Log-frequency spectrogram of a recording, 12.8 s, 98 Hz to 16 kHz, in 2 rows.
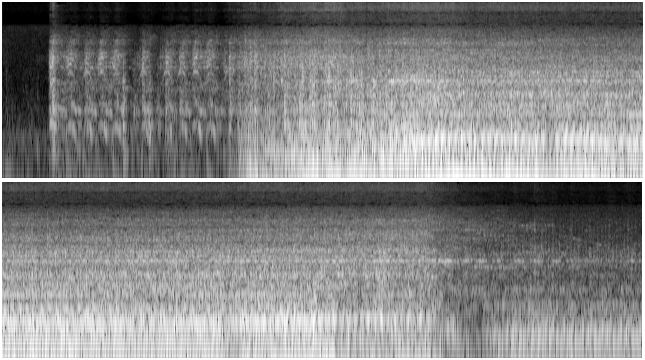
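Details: Mercedes OM617 diesel running on waste motor oil, with injectors 300,000 miles overdue for replacement, started on starting fluid. It cranks, catches and settles into a lumpy, uneven beat around 220 a minute with blue-white smoke. It runs rough from fouled injectors, before injector and glow plug replacement.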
